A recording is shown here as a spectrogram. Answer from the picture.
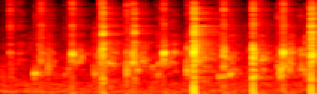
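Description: A fork beating eggs in a bowl, the tines clinking quickly against the bowl about six times a second, starting a moment in.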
